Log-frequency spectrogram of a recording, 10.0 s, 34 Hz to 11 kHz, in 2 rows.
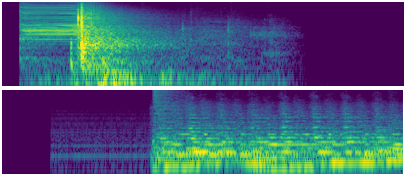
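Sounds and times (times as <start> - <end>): electric buzz: 0.2 - 1.5.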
